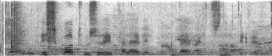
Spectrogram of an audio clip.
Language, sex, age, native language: Icelandic, female, 11, Icelandic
